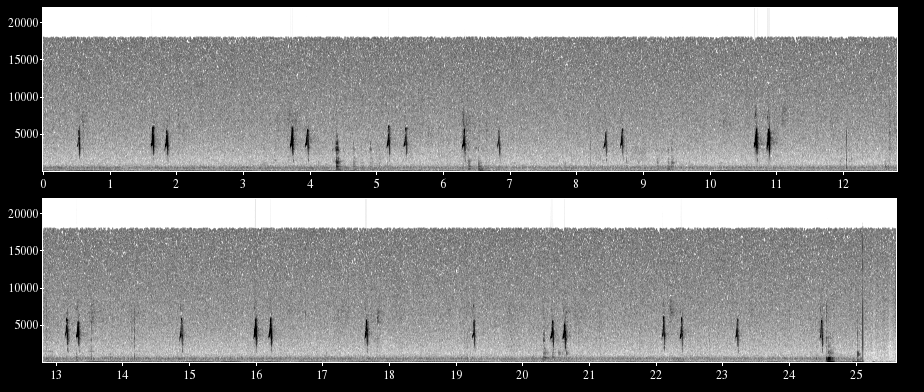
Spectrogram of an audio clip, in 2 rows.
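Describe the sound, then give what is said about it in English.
A wild bird calls at 3:10 p.m. with short, sharp, high chirps repeated at irregular intervals for about twenty-five seconds, over a steady low hum. A louder cluster of chirps comes near the end. “and there's a wild bird here.”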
